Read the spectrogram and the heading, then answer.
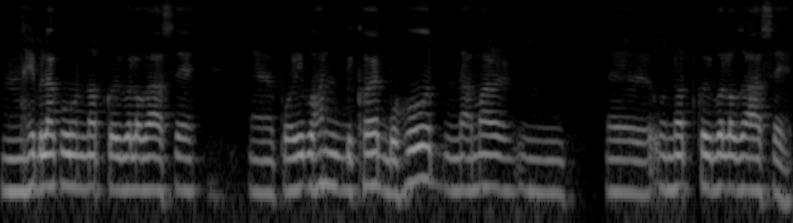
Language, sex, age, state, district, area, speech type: Assamese, male, 60+, Assam, Tinsukia, urban, spontaneous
